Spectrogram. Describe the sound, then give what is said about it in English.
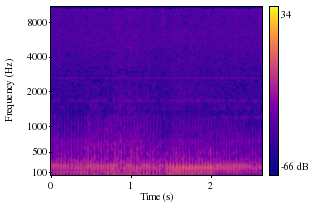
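A cat purrs loudly in a continuous, deep, motor-like rumble that stays steady and even throughout, with no talk. “Big purrs. That's a cat? That's a cat. I know. He sounds like a motor.”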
